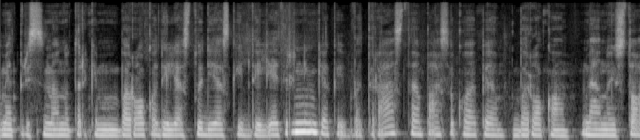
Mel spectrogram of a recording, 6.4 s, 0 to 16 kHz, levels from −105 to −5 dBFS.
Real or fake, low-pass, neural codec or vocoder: fake; 14.4 kHz; vocoder, 44.1 kHz, 128 mel bands every 512 samples, BigVGAN v2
